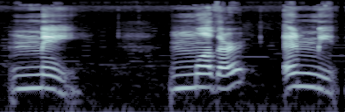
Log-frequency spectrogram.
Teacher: The sound is called the bilabial nasal, which means that you use both your lips and the air comes from your nose. To produce the sound, close your lips and voice out through your nose.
